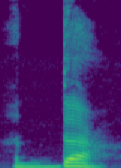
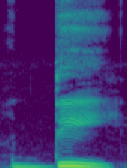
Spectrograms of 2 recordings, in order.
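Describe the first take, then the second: First: The vowel is a short, weak schwa. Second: The vowel is a full, unreduced vowel. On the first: "This uses the schwa sound" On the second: "The second way to pronounce it"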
